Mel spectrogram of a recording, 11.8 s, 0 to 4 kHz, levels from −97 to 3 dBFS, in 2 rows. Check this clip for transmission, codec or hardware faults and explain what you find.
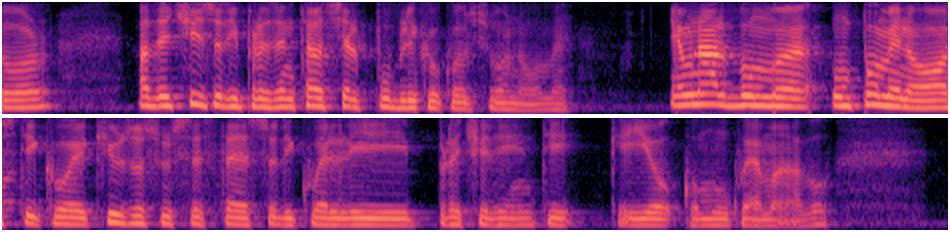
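Two bursts of repeated packet loss (robotic sound) are present in this speech clip, which comes through a narrowband call path with nothing above 4 kHz, consistent with G.711 mu-law at 64 kbps.

Repeated packet loss (robotic sound), 2.26 to 2.98 s after "deciso di presentarsi al", and 4.20 to 5.07 s before "un po' meno ostico": in each span, short gaps of up to about 27 ms are patched by extending the previous sound. The result is choppy speech with pieces missing. Unlike a single dropout, the holes recur in close succession.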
